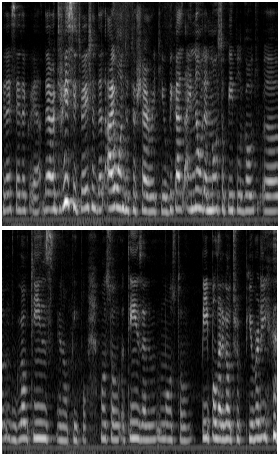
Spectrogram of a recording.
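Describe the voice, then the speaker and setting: With a Croatian accent, a woman speaks at a moderate pace in a fairly high pitch, her intonation flat and monotone. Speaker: video blogger. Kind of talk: casual personal talk to camera. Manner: halting, many fillers and repetitions.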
